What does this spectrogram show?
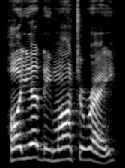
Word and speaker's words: Hoya de Monterrey: say it the monterey that's what it is hoya de monterrey it is made in cuba i'll take this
